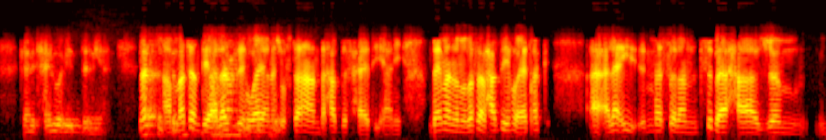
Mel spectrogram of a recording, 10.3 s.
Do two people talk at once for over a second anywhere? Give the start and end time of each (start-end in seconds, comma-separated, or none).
2.0-3.6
